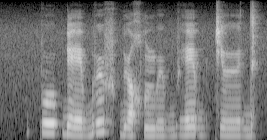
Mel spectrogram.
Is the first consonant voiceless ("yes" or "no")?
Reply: yes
